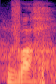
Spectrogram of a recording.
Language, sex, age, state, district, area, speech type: Hindi, male, 45-60, Uttar Pradesh, Sonbhadra, rural, read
